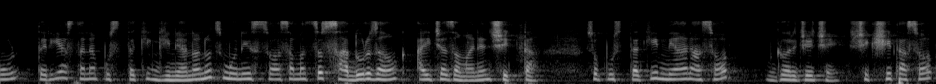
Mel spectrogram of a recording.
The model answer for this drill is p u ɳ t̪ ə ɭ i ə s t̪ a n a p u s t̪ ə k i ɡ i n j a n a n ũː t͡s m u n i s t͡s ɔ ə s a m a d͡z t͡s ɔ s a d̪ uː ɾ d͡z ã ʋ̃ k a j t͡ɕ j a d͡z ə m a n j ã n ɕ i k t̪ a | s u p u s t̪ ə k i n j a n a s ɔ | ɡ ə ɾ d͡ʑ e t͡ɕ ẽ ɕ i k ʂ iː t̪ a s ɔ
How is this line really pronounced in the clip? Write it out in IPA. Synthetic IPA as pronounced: p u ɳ t̪ ə ɾ i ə s t̪ a n a p u s t̪ ə k i ɡ i n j a n a n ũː t͡s m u n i s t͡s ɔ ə s a m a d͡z t͡s ɔ s a d̪ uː ɾ d͡z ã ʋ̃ k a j t͡ɕ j a d͡z ə m a n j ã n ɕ i k t̪ a | s ɔ p u s t̪ ə k i n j a n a s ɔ | ɡ ə ɾ d͡ʑ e t͡ɕ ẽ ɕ i k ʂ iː t̪ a s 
